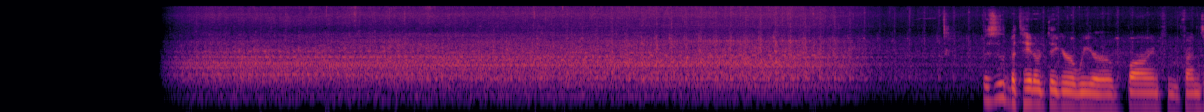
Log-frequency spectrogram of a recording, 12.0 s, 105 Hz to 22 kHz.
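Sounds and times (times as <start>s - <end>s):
tractor engine running: 1.6s - 12.0s.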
